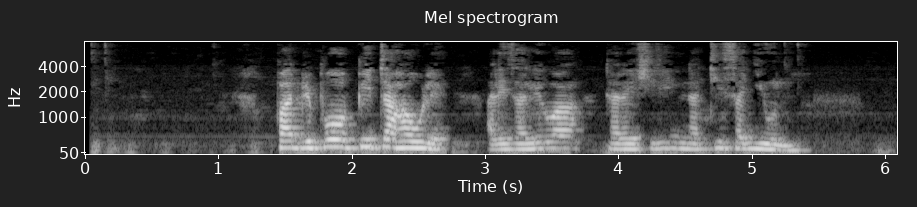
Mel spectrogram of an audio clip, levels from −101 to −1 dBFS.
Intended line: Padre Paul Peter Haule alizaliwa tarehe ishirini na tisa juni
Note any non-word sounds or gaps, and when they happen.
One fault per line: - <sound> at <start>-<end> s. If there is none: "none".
none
